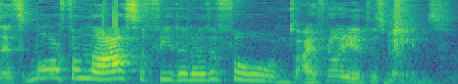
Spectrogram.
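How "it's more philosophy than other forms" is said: much higher, mock-prissy quote of a colleague; mocking Morgan voice. Lecturer mocks a colleague's slide note, high mock voice. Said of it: "She says".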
